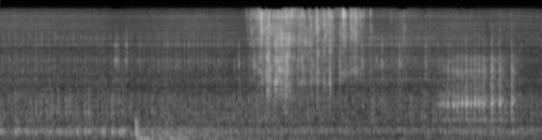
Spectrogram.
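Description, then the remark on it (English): A low, steady rumble of a ship with waves washing and splashing against the hull in bursts, and a faint seagull cry far off near the end. No one speaks. “Just the ship rocking with the waves and a distant seagull calls.”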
